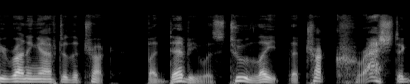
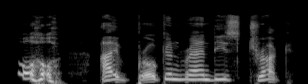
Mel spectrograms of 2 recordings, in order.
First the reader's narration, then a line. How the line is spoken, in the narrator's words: Debbie said with a sob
